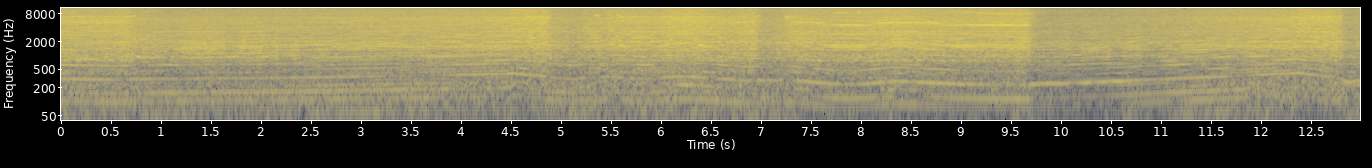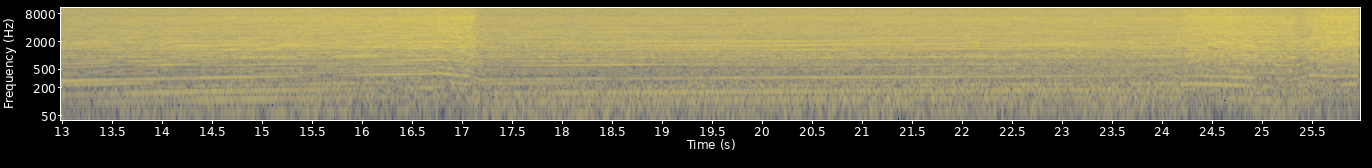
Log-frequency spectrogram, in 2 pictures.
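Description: Supercharged BMW E46 M3's S54 straight-six engine driven hard on track. The revs climb and drop sharply twice around the middle as it shifts up, hold a long steady pull, then fall off near the end.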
